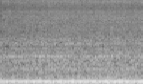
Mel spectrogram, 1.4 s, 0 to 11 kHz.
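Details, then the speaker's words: 1991 Buick LeSabre idling after cam sensor work for code 41: deep, steady hum with no misses or knocks, idle drifting slightly as the computer runs its systems test; a normal, healthy idle. "Sounds just fine. You might hear the idle change up and down a little bit. That's the computer doing its systems test."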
